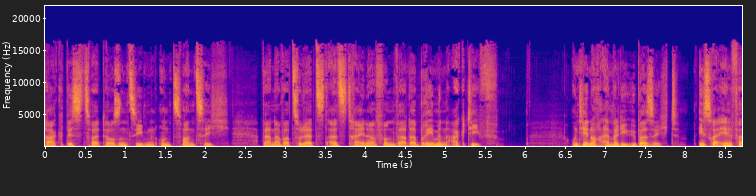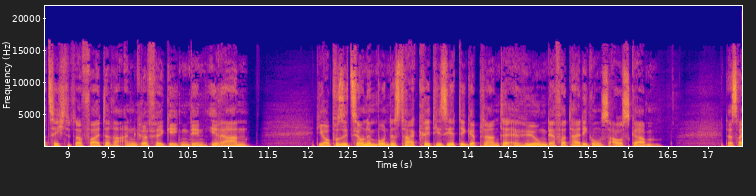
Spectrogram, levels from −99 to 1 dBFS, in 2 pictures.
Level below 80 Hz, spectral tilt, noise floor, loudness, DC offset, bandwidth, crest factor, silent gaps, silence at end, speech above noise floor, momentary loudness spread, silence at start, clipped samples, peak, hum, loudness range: -40 dBFS; -4.5 dB/octave; -54 dBFS; -21 LUFS; under 0.1%; 16.5 kHz; 18 dB; none; 0 s; 33 dB; 8 LU; 0 s; under 0.1%; -4 dBFS; none; 4 LU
